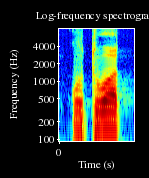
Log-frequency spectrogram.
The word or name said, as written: kutwot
